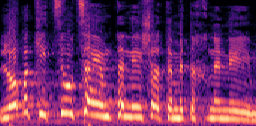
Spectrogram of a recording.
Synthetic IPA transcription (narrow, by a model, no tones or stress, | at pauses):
lo̞bekit͡sut͡saemt̪aniʃeat̪emːet̪aχne̞nim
